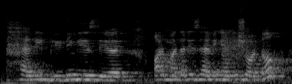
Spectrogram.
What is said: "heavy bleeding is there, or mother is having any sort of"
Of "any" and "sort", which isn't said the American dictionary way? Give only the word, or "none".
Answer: sort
